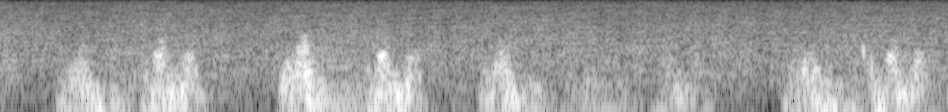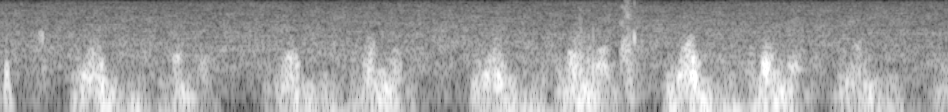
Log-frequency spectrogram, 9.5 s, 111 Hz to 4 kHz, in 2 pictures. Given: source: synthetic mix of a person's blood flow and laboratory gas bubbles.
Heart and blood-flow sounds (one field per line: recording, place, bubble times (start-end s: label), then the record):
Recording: Doppler ultrasound of blood flow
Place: precordium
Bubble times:
4.30-4.39 s: bubbles
4.74-4.84 s: bubbles
4.93-4.98 s: bubbles
7.61-7.75 s: bubbles
7.84-7.99 s: bubbles
From the record:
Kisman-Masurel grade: 221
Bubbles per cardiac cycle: several, 3 to 8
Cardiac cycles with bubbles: 10 to 50%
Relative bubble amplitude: barely perceptible (0.100 to 0.250)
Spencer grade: 2 (many but less than half of the cardiac periods contain bubble signals, singularly or in groups)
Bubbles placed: only in the low amplitude regions of the cardiac cycle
